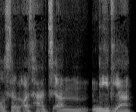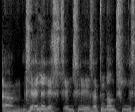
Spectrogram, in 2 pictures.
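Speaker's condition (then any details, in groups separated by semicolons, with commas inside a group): Moebius syndrome facial paralysis, congenital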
